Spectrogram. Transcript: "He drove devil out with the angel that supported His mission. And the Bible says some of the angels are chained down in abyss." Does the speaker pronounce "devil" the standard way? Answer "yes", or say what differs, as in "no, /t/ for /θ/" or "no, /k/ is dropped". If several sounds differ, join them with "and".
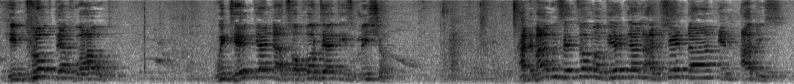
no, /f/ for /v/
